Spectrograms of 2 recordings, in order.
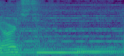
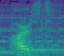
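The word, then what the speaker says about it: Arzt: Let me answer something, Ernst. Arst. Ernst. No, not Arst. Arst. Arsed.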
